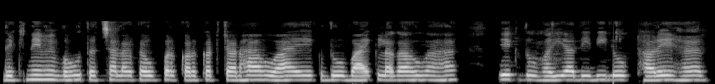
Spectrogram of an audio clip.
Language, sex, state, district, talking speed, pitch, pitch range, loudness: Hindi, female, Bihar, Saharsa, 185 wpm, 205 Hz, 200-210 Hz, -15 LUFS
